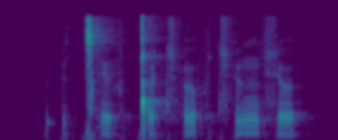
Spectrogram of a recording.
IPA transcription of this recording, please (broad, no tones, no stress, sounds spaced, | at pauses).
ʔ ʉ ǀʰ e f ǃ ɵ t͡sʼ ɵ f t͡sʼ ʉ ŋ s ɵ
